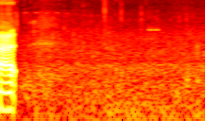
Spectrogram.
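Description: A man's voice finishing a short phrase right at the start, then faint steady outdoor background noise, close to silence.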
